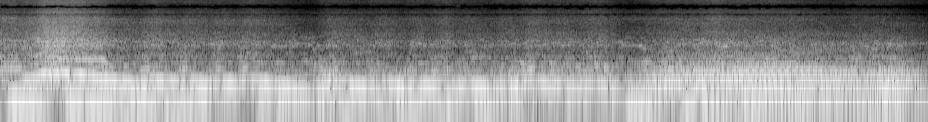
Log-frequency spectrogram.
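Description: Motorcycle engine revved hard over and over during a smoky rear-tyre burnout. Its pitch climbs and drops about twice a second, then rises in a few longer sweeps near the end.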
